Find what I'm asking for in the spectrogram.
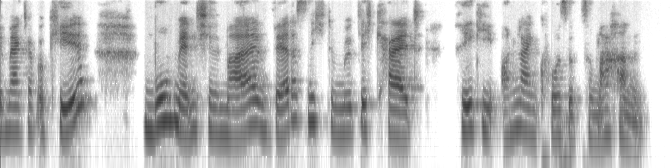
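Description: Over a quiet background, a woman speaks in a dark, mellow tone with vocal fry. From northern Germany, Hamburg. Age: 30s. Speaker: reiki teacher. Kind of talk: casual interview.

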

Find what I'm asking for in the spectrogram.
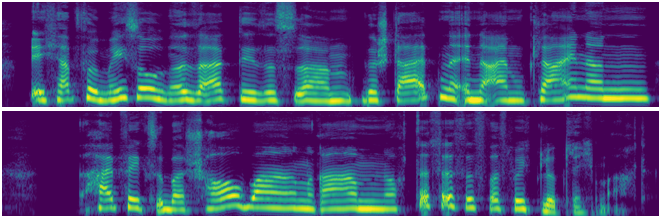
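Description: A woman speaks at a fairly slow pace in an unremarkable speaking voice, fairly high in pitch with ordinary pitch variation, on a very clean recording with a silent background. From Bielefeld, eastern Westphalia. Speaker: head of a welfare association. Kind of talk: interview.

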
